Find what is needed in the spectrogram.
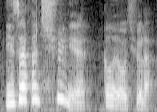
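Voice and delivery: ordinary delivery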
